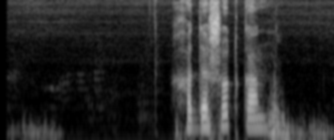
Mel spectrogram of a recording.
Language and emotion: Russian, neutral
